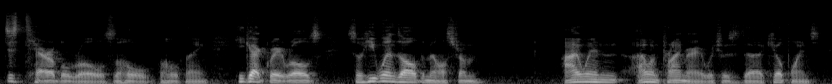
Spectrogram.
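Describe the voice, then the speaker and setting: Low-voiced male podcast co-host, rambling animated storyteller, casual. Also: normal speed, breathy edge. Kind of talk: casual chat.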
